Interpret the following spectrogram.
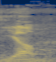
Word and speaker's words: Tom Yum: prefer the normal that's yum not young yum Tom Yum Tom Yum guy that's how you say it in time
